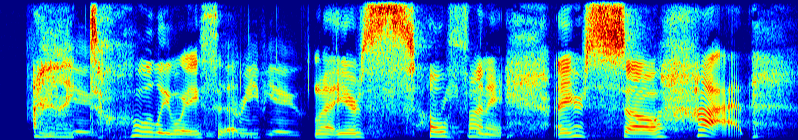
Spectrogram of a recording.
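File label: Female Drunk Talk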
